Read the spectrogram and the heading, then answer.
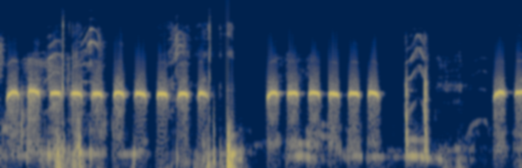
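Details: Tame wandering whistling ducks, released to wander free in swampy rice-field country, give rapid runs of clear, level whistles, about four per second, broken by pauses, with thumps and a brief harsh sound between runs.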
